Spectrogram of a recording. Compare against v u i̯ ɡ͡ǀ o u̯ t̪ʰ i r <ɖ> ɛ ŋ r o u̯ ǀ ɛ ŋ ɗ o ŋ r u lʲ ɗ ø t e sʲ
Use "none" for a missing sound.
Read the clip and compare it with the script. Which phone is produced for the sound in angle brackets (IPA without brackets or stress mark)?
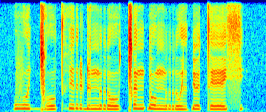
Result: ɖ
